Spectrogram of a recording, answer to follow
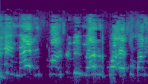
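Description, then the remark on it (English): A woman, a backup dancer, screams from another room in a series of high-pitched, strained vocal bursts, rising and falling in quick succession over a few seconds. “Oh, now I hear her, but yeah, the backup dancer screaming in another room.”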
